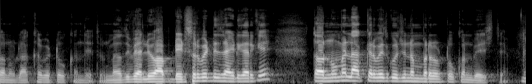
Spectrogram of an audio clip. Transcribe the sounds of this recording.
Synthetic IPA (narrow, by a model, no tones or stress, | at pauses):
aːnũːlakʰːɾəpeːʈoːkənd̪ḛːt̪ṵːnmɛ̃ːʊd̪iːʋɛːljuaːpɖeːʈsəɾbeʈɖɪsaːɪɖkəɾkeːt̪ʊaːnũːmɛ̃ːlakːəɾʋɪt͡ʃkʊd͡ʒnəmbəɾoʈoːkənbḛːd͡ʒd̪ḛ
